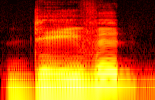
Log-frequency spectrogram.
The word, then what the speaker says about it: d4vd: D4 VD is supposed to be David. The four is an A.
